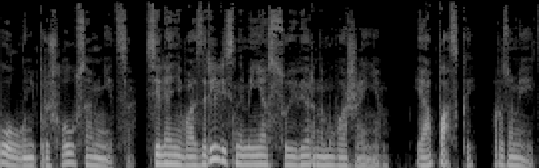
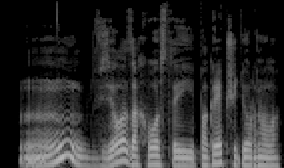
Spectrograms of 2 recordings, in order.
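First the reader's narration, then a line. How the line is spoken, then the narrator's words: Grim joking. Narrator (Russian): мрачно пошутила я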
